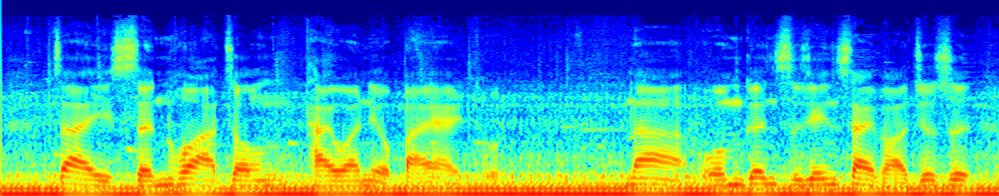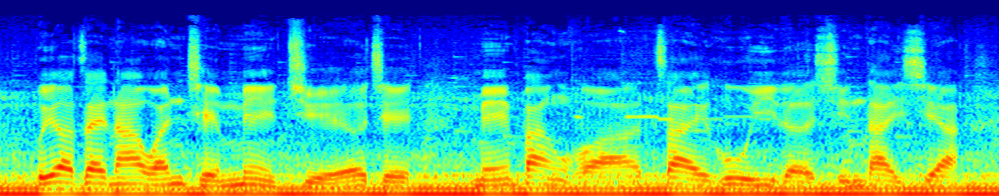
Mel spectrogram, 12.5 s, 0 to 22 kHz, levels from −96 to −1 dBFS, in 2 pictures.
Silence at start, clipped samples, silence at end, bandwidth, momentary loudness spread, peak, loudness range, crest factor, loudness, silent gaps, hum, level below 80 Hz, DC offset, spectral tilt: 0 s; under 0.1%; 0 s; 10 kHz; 2 LU; -4 dBFS; 0 LU; 12 dB; -18 LUFS; none; none; -18 dBFS; under 0.1%; -7 dB/octave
